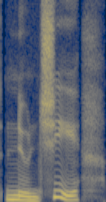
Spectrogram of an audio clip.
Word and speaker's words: nunchi: The Korean concept of nunchi, pronounced nunchi, offers another tool: understanding what others think and feel without direct questioning.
